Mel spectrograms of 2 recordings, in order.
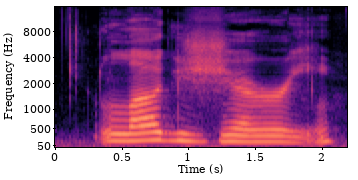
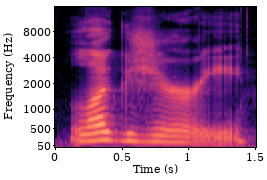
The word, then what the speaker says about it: luxury: Luxury. So the X sounds like a G and a J. Luxury.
